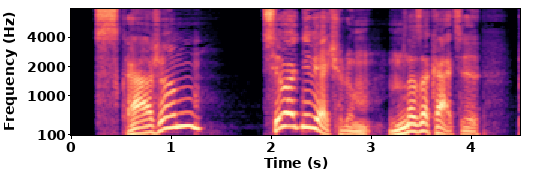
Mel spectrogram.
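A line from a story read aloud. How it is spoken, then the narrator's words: Casual, offhand suggestion. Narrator (Russian): предложил офицер небрежным тоном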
